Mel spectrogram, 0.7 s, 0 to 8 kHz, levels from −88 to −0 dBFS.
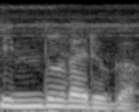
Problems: constant background noise, low volume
